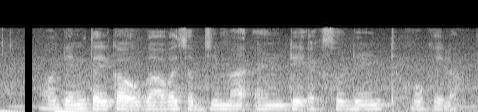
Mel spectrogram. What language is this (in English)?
Bhojpuri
